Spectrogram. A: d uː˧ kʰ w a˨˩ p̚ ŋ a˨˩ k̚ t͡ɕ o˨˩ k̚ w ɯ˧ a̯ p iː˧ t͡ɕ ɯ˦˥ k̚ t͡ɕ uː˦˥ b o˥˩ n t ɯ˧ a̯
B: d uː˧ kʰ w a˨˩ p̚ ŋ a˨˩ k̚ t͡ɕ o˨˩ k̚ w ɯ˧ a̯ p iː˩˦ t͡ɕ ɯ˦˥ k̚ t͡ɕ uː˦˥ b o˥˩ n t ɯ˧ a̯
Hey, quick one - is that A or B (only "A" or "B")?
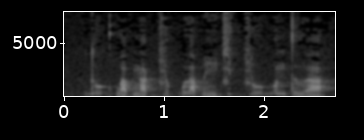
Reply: B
